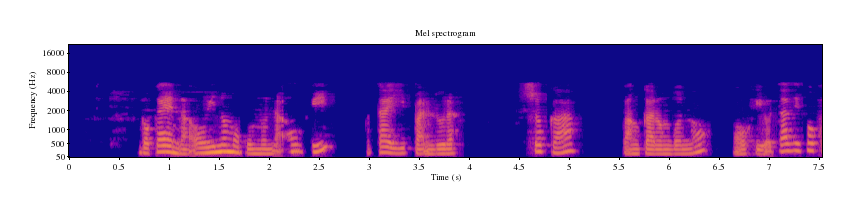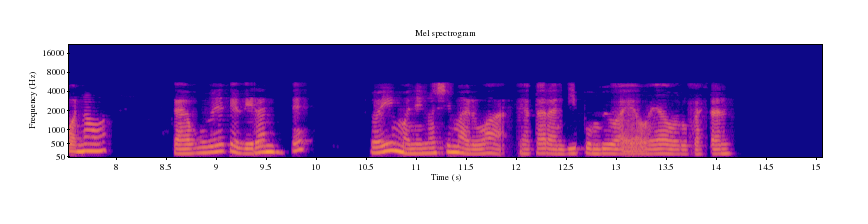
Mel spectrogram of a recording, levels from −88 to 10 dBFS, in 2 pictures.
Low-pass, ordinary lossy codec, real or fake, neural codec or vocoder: 5.4 kHz; AAC, 24 kbps; real; none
